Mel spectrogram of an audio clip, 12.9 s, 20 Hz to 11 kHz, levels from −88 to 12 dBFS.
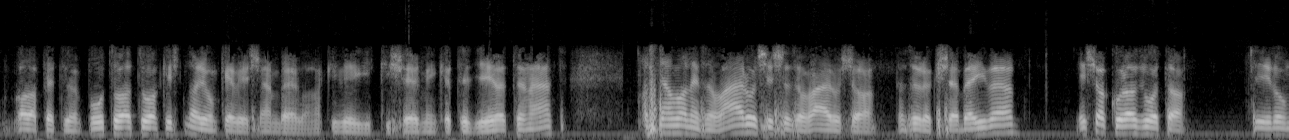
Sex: male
